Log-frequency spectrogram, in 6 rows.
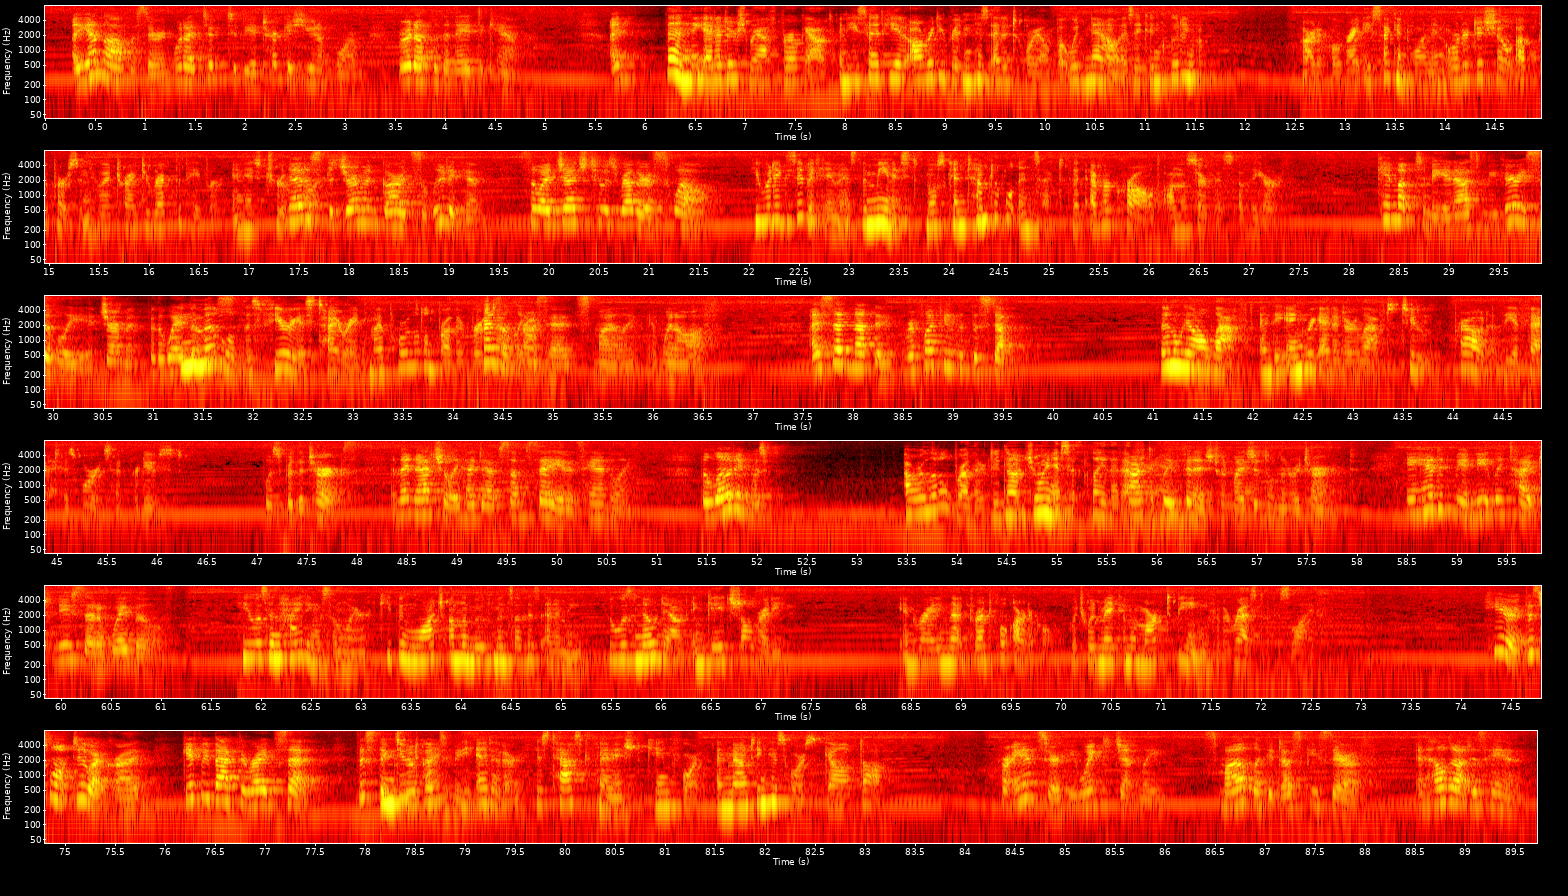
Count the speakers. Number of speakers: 2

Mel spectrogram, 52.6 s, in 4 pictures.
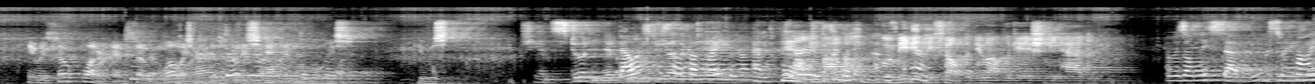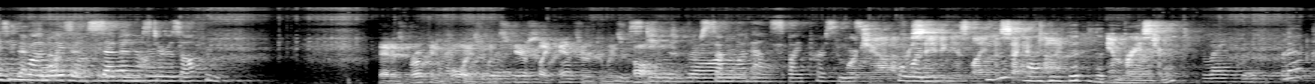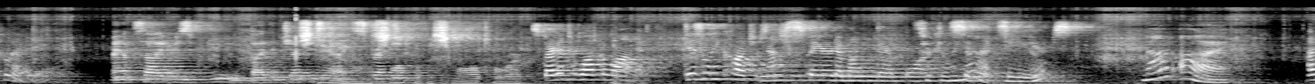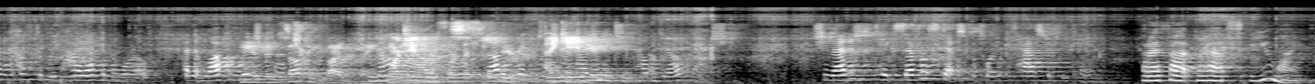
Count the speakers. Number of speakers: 9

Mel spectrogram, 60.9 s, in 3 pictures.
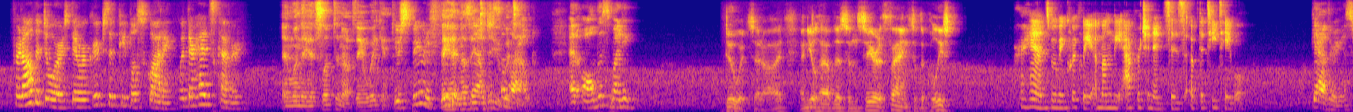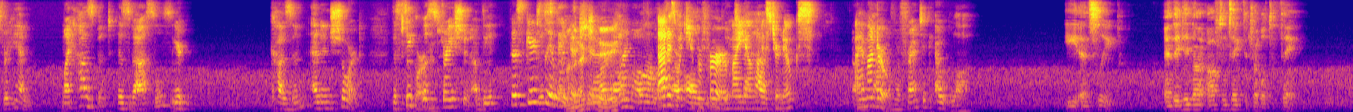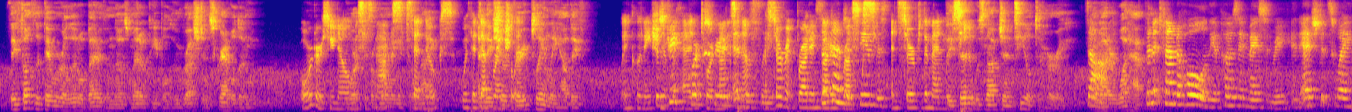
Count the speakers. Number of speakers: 5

